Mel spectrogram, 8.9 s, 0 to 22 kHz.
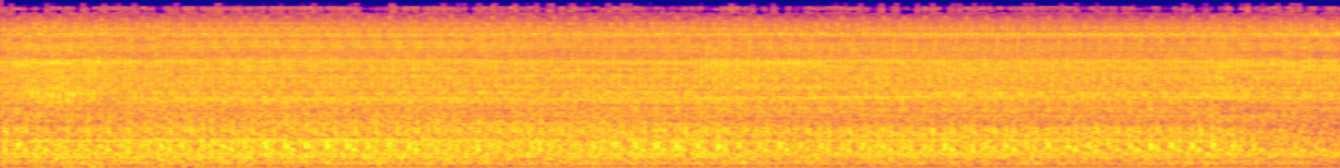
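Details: Volvo 1.5 T3 petrol engine idling: steady, regular knock of roughly two or three beats a second. Engine knocking at idle.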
